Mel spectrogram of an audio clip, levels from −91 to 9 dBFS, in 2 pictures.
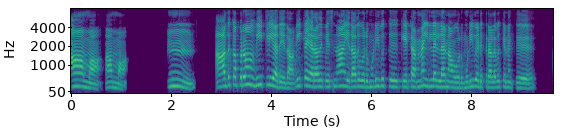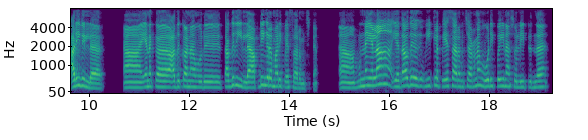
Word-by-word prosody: ஆமா. 205 -8 0 0.3
ஆமா. 195 -2 -5 1.0
ம். 235 -8 -3 0.7
அதுக்கப்பறம் 290 +2 +3
வீட்லயும் 290 -3 +2
அதேதான். 185 -4 -1
வீட்ல 265 +2 0
யாராவது 230 0 +3
பேசுனா, 240 +3 -4 0.2
ஏதாவது 225 +1 +1
ஒரு 215 - -4
முடிவுக்கு 245 +1 -6 0.2
கேட்டாங்கன்னா, 220 +3 +1
"இல்ல, 240 +1 -1
இல்ல. 220 0 +2
நான் 200 -1 -3
ஒரு 190 - -9
முடிவு 225 +5 -5
எடுக்கிற 210 -1 -4
அளவுக்கு 215 +2 -5
எனக்கு 190 -2 -9 0.7
அறிவு 265 +3 +4
இல்ல. 190 -3 0 0.7
அ - - +4 0.4
எனக்கு 235 0 -1 0.3
அதுக்கான 220 0 0
ஒரு 205 0 -3 0.4
தகுதி 280 +5 0
இல்ல" 200 - -1
அப்டீங்கிற 280 +5 +1
மாதரி 240 0 -1
பேச 205 +1 -6
ஆரம்பிச்சுட்டேன். 165 -1 -13 0.8
முன்னையெல்லாம் 275 +6 +6 0.3
ஏதாவது 265 +4 +2 0.3
வீட்ல 265 +1 -4
பேச 245 +1 -1
ஆரம்பிச்சாங்கன்னா, 235 +3 -3
ஓடிப்போயி 245 0 -3
நான் 235 0 -7
சொல்லிட்ருந்தேன் 210 +1 -3
230 Hz, 130 wpm, -21 LUFS, 210-260 Hz, 1.0 s, முன்னையெல்லாம்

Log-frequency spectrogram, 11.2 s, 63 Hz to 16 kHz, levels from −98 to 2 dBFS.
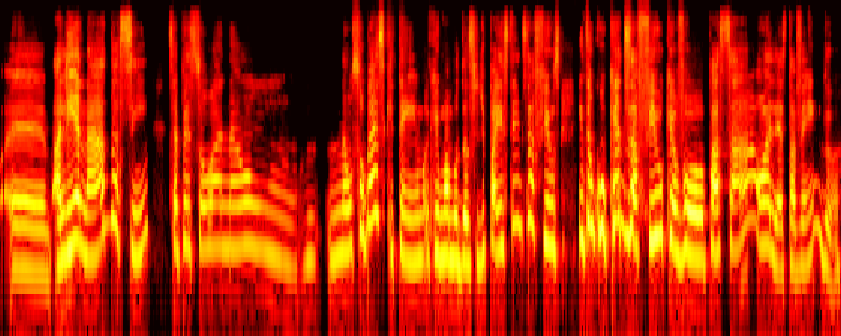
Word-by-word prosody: eh, 190 -2 -2
alienada, 260 - +3
assim, 270 -3 -3 0.3
se - - -8
a - - -2
pessoa 280 +1 -5
não 270 -6 -8 0.4
não 255 +4 -3
soubesse 410 - +2
que 250 - -9
tem 225 -5 -4
um 230 +1 -6
que 250 - -4
uma 240 0 +5
mudança 225 -1 0
de 240 - -5
país 270 +2 0
tem 410 0 -6
desafios. 320 -10 -2 0.3
Então, 385 +5 +3
qualquer 370 +5 +3
desafio 335 -2 +3
que 315 - 0
eu 270 - +5
vou 240 -2 +5
passar: 265 - +1
"Olha, 260 -10 +1
tá 205 +2 -3
vendo? 215 - -8
265 Hz, 155 wpm, -25 LUFS, 230-305 Hz, 0.4 s, uma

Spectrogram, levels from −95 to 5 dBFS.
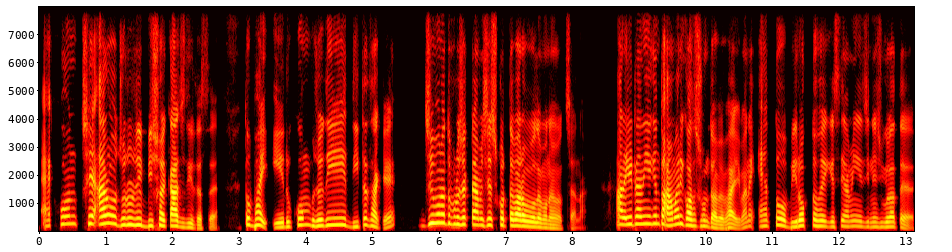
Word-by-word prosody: এখন 260 +6 -4 0.2
সে 280 - +2 0.2
আরো 285 +1 +5
জরুরি 235 0 +2
বিষয় 205 +1 +1
কাজ 195 -2 +7
দিতেছে। 115 -7 -7 0.5
তো - - +2
ভাই 230 -2 +3 0.2
এরকম 170 +9 -2 0.2
যদি 215 +3 +1 0.3
দিতে 170 +7 -3
থাকে, 175 - -2 0.6
জীবনেও 305 +2 +4
তো 290 - 0
প্রজেক্টটা 250 -1 +1
আমি 225 - -2
শেষ 230 -2 0
করতে 225 -2 +1
পারব 200 -1 +7
বলে 160 -2 +2
মনে 125 -3 -3
হচ্ছে 105 - -14
না! - - -22 0.5
আর 250 - +5
এটা 265 +1 +1
নিয়ে 275 0 -1
কিন্তু 275 -1 +1
আমারই 260 +4 +2
কথা 215 -2 +5
শুনতে 185 -5 -4
হবে, 125 -3 -1
ভাই! 140 -3 +1
মানে 195 - -7 0.2
এত 200 - -19 0.2
বিরক্ত 200 +6 0
হয়ে 190 -2 -1
গেছি 170 +3 -8
আমি 185 +1 -8
এই - - -12
জিনিসগুলাতে! 165 - -4
210 Hz, 185 wpm, -22 LUFS, 170-250 Hz, 0.6 s, কাজ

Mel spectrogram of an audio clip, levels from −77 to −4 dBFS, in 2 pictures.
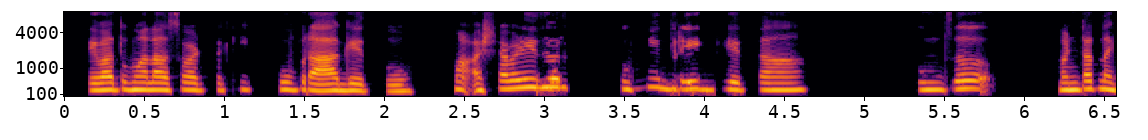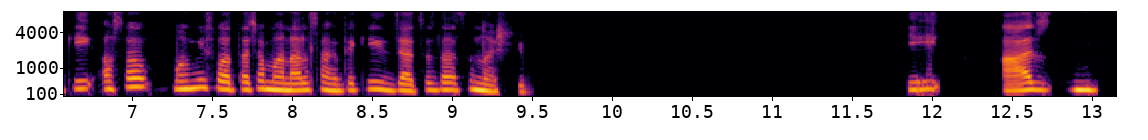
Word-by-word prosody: तेव्हा 205 +1 +5
तुम्हाला 215 -1 +4
असं 205 +2 0
वाटतं, 200 -1 -2
की 215 - -9
खूप 215 0 -5
राग 190 -1 +5
येतो. 175 -2 -2 0.3
मग 225 - 0
अशा 200 +4 +1
वेळी 265 +3 +5
जर 280 0 +4 0.3
तुम्ही 240 +5 -5
ब्रेक 230 0 +1
घेता, 205 -1 0 0.8
तुमचं 215 +3 +1 0.5
म्हणतात 210 +3 +4
ना, 230 - +3
की 245 0 -3
असं, 255 +6 +1 0.2
मग 235 +1 +3
मी 260 - +1
स्वतःच्या 225 -1 0
मनाला 200 -2 +4
सांगते, 200 -2 -1
की 230 0 -2
"ज्याचं 195 0 -1
त्याचं 210 +1 0
नशीब." 170 -3 -1 2.4
की 225 +2 -3 0.4
आज 210 0 +3 0.2
हं. 210 -1 +4
215 Hz, 145 wpm, -22 LUFS, 200-230 Hz, 2.4 s, तेव्हा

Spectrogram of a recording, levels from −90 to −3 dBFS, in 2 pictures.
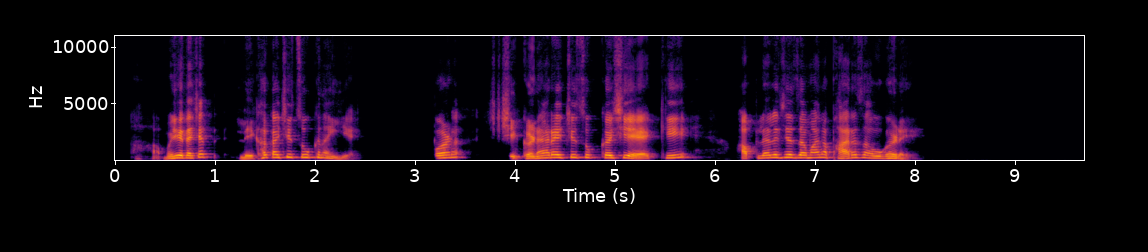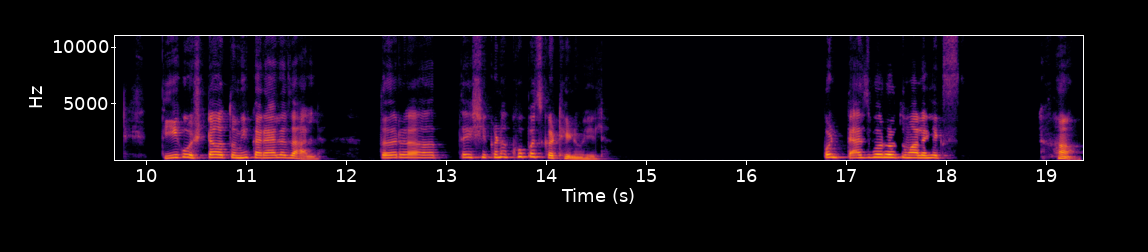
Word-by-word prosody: हां, - - -18
म्हणजे 185 +9 +6
त्याच्यात 210 +6 +3 0.3
लेखकाची 235 - +1
चूक 255 -1 -2
नाही 220 - -5
आहे. - - -14 0.8
पण 225 +5 +2 0.5
शिकणाऱ्याची 245 - +2
चूक 245 0 -6
कशी 220 -1 +4
आहे, 135 +1 +5
की 220 - -3 0.5
आपल्याला 205 +10 0
जे 250 - +5
जमायला 235 +1 +1
फारच 240 0 +1
अवघड 180 -5 +1
आहे - - -10 2.1
ती 215 +6 0
गोष्ट 245 -2 0 0.2
तुम्ही 230 0 +2
करायला 225 +1 +1
जाल, 110 - -4 0.7
तर 230 +2 -1
अ, 230 0 -2 0.3
ते 255 0 0
शिकणं 260 +1 -1
खूपच 300 -1 0
कठीण 200 -10 0
होईल. 120 0 -10 2.2
पण 255 +1 +3
त्याचबरोबर 255 +2 +3
तुम्हाला 230 -2 +3
हेचं 215 -1 -7 0.8
हां. - - +2
230 Hz, 110 wpm, -25 LUFS, 210-250 Hz, 2.2 s, म्हणजे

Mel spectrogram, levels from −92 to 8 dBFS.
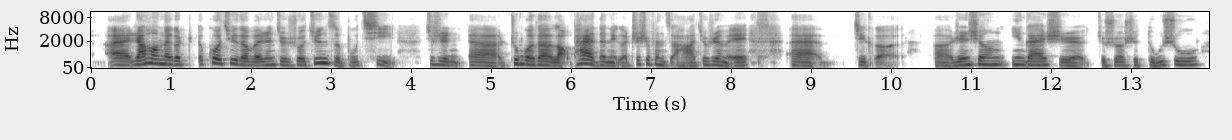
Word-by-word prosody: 哎， 165 -2 +4
然 185 +5 +7
后 225 -2 +6
那 195 -2 +3
个 175 -1 +3 0.3
过 240 -4 +6
去 210 0 -1
的 175 - +3
文 150 -1 +2
人 165 +2 -2
就 165 - -5
是 155 - -4
说 155 +2 -2
君 240 +9 +2
子 185 -11 -3
不 135 +2 -11
器， 145 +6 -4 0.4
就 180 - -9
是， 155 -4 -3
呃， 140 -5 -1
中 210 -2 0
国 180 -3 +5
的 155 -3 +4
老 140 - +4
派 205 -1 +6
的 145 0 -3
那 135 -1 -2
个 - - -5
知 185 - -7
识 200 +2 -3
分 175 -4 -4
子 140 - -9
哈， 130 - -2
就 145 +7 -8
认 160 -4 0
为， 135 +2 0 0.5
呃， - - -1 0.4
这 155 -3 -4
个， - - -6 0.4
呃， 115 - -5
人 155 +4 +1
生 175 0 -1
应 175 -1 -2
该 160 -1 +2
是 140 -5 -2
就 135 - -8
说 145 +1 -5
是 140 0 -8
读 135 +1 -6
书， 165 0 -3
160 Hz, 215 characters per minute, -25 LUFS, 145-180 Hz, 0.5 s, 然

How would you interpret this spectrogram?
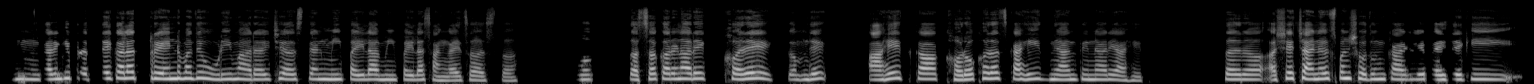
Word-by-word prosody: हं. 240 -2 0
कारण 240 +1 +2
की 280 - +2
प्रत्येकाला 275 +3 +1 0.2
ट्रेंडमध्ये 275 +1 +4
उडी 245 -3 +1
मारायची 235 +1 -1
असते 240 0 -2
आणि 240 0 +2
मी 235 0 +3
पहिला, 230 0 +1
मी 220 0 +1
पहिला, 220 0 -1
सांगायचं 190 -1 -4
असतं. 175 -2 -12 0.7
मग 225 0 -2 0.4
तसं 225 +3 +1
करणारे 260 +1 +3 0.2
खरे 260 +2 +3 0.2
क - - -10
म्हणजे 225 +4 -1 0.6
आहेत 260 +6 +2
का 250 -1 +4
खरोखरच 245 +5 +1
काही 240 +1 +1
ज्ञान 225 -1 0
देणारे 225 -1 -1
आहेत? 190 -4 -5 0.8
तर 230 -1 +1 0.2
असे 245 +7 +1
चॅनल्स 255 -1 +3
पण 285 0 +5
शोधून 245 -2 +1
काढले 235 -1 -1
पाहिजे 220 +1 +1
की 240 +7 -3
235 Hz, 140 wpm, -23 LUFS, 225-260 Hz, 0.8 s, पण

